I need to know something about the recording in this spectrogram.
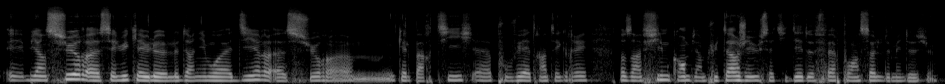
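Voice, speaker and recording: Flat, mellow-voiced woman interpreter. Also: lowish voice, moderate pace, hardly any pauses. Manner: steady, with frequent fillers. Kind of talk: consecutive interpreting. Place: conference centre.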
